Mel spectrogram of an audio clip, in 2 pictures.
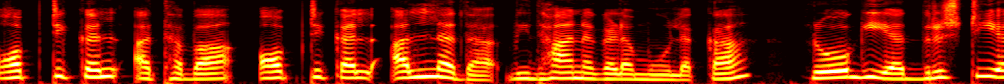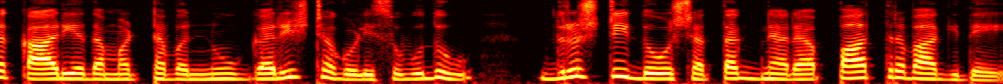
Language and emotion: Kannada, neutral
